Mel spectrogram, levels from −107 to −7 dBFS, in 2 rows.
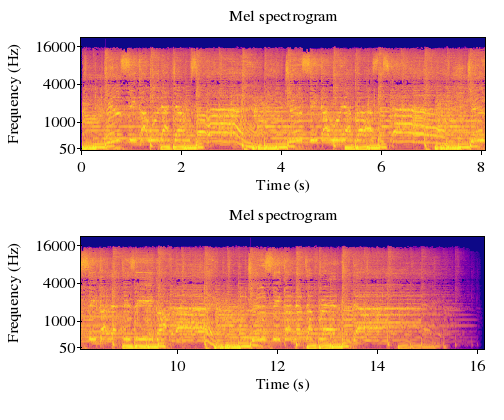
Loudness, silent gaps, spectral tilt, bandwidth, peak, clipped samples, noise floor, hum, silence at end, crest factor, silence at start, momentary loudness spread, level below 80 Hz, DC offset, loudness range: -11 LUFS; none; -3.5 dB/octave; 16 kHz; 0 dBFS; under 0.1%; -51 dBFS; none; 0.7 s; 12 dB; 0 s; 3 LU; -20 dBFS; 0.4%; 2 LU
